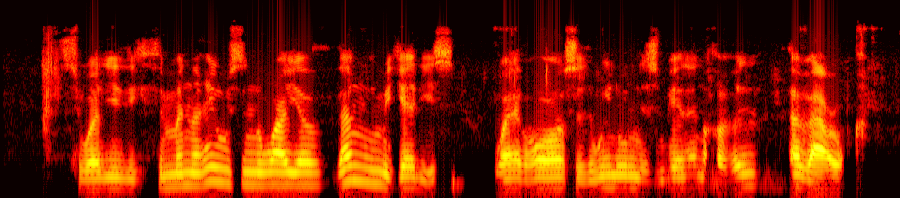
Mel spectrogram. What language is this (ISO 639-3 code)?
kab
